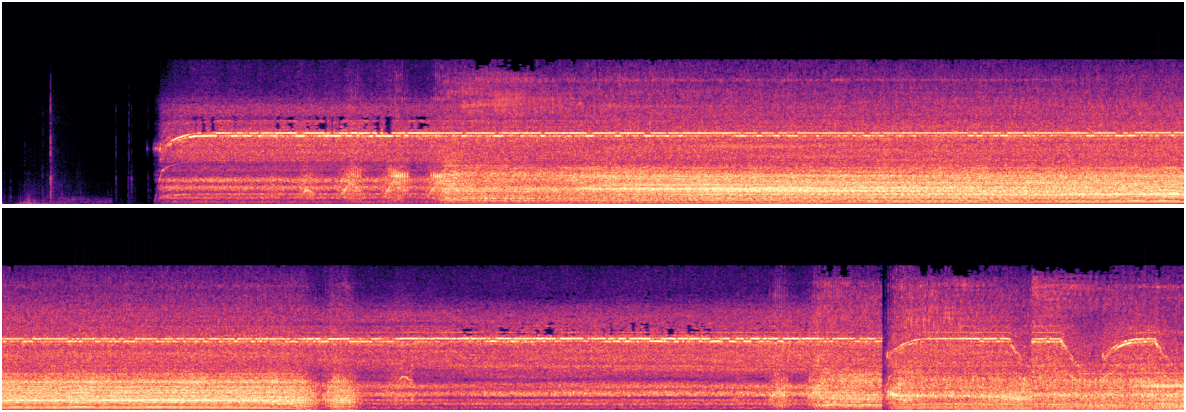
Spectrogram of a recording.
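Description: Bosch SDS hammer drill with a masonry bit boring into a brick wall, steady for long runs with a short dip about fifteen seconds in and a brief break near twenty-one seconds. A cordless vacuum runs alongside with a high, steady whine from about a second and a half in, catching the dust at the bit.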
